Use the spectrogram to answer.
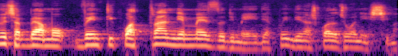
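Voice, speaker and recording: There is ordinary pitch variation in this man's speech. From Città di Castello, Umbria; Umbria. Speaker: football coach. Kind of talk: TV sports talk show. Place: hall. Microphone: handheld.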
